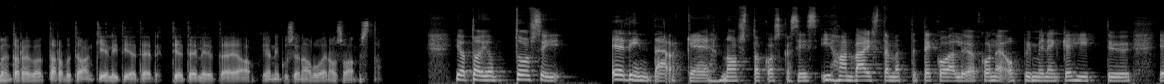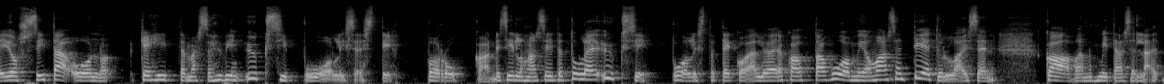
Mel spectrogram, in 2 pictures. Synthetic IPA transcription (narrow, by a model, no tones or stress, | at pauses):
ljont̪ɑrɑt̪ɑ̰rʋit̪ɑːŋkielit̪iet̪eːlt̪iet̪eleyt̪æjɑ̰jɑ̰niːŋkusenɑ̰luḛnosɑ̰ːmist̪ɑ̥ | jɑt̪oiont̪osi | elint̪æ̰rkeːnost̪okoskɑsiːsiɦɑnʋæist̪æmæt̪ːæt̪ekoælyæ̰konḛʔopːimineŋkeɦit̪ːyːjɑjossit̪æʔonkeɦit̪ːæmæsːæhyʋinyksipuo̰lḭsḛst̪i | porukːɑ̰ːnnisilːohɑnsiːt̪æt̪uleːʔyksipuolist̪ɑt̪eko̰æ̰lyæjokɑot̪ːɑːhuomioːʋɑːnsent̪iet̪ylːɑ̰isenkɑːʋɑnmit̪æselæ̰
